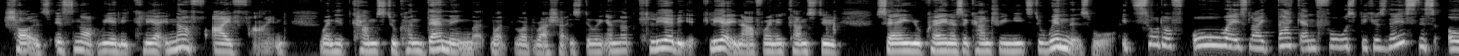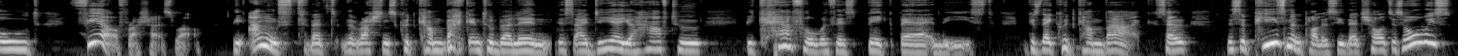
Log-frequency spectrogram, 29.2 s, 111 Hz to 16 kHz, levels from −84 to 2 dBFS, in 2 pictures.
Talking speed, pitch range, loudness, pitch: 190 wpm, 170-240 Hz, -20 LUFS, 185 Hz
